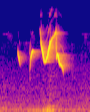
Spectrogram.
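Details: Saffron finch kept as a 'pica' songster, its singing used to get other chiviros singing: a few thin rising chips building into a loud, high, looping slurred whistle that drops away at the end.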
